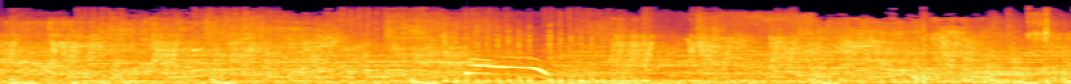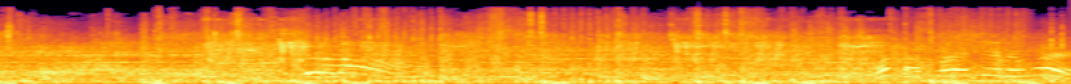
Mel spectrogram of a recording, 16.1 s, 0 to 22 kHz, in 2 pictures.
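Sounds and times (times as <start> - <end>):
loud soundtrack music: 0.0 - 16.0
clattering sound effects: 4.3 - 16.0.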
